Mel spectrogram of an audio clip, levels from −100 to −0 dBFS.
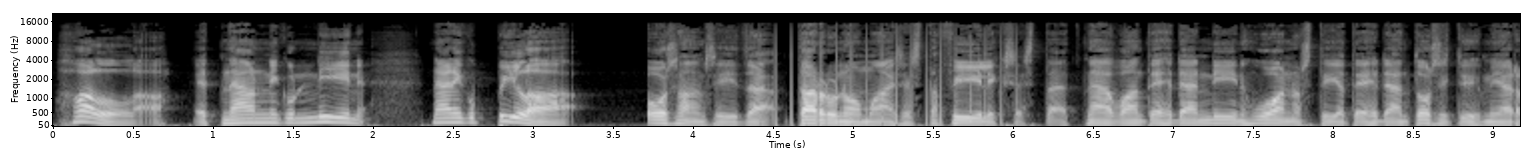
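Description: From 4.41 to 6.03 s, a train of clicks ticks over the speech, stopping just before "että nämä vaan tehdään". Around twenty near-identical pulses arrive at a steady 10.6 per second, poking well above the speech. Electrical interference is the likely cause.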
